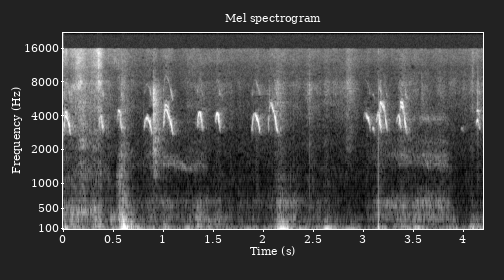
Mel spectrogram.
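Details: A house sparrow chick about 13 days old, in a dark nest, gives thin, high chirps in quick little bursts, several per second, over a low rumble and occasional thumps.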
